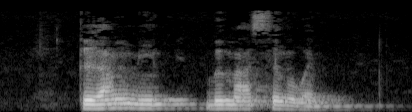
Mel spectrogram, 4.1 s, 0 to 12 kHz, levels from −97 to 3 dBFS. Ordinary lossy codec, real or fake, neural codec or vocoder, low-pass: MP3, 32 kbps; fake; vocoder, 24 kHz, 100 mel bands, Vocos; 10.8 kHz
